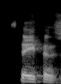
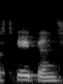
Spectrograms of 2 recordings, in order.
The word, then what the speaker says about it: Stappins: Stappins is how you pronounce it, ma'am. Oh, Stappins, yes.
